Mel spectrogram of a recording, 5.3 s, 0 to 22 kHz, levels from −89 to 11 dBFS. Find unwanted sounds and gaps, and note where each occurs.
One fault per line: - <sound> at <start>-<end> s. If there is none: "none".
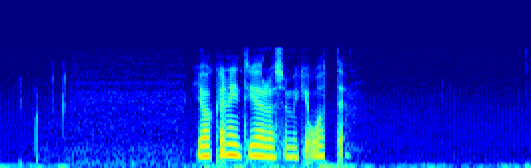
none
